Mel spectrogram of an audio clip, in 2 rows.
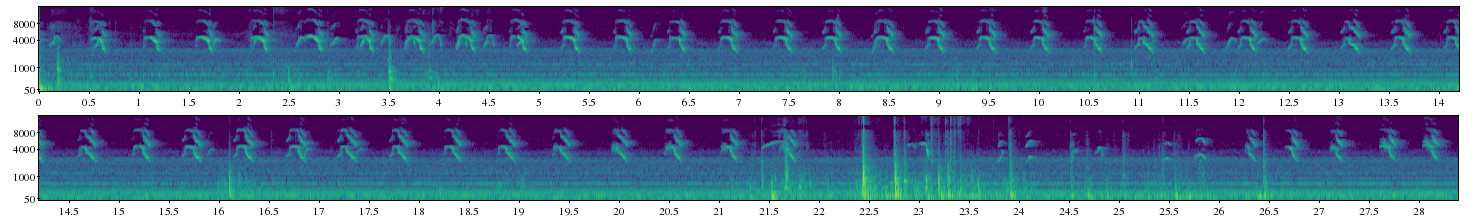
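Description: Newly hatched chicks peeping inside an egg incubator: a steady run of short, high, falling peeps about twice a second over the incubator's steady low hum. A few loud knocks come about 22 seconds in.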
